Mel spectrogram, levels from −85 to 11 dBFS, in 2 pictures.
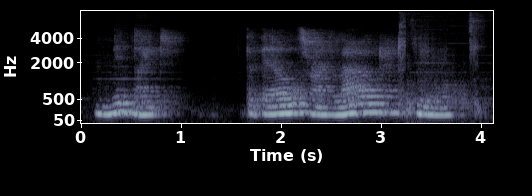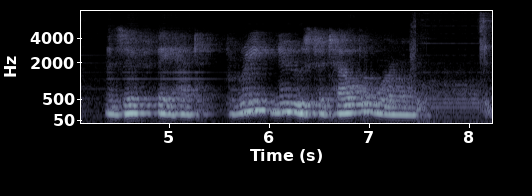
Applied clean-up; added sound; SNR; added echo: neural separator model SepFormer DNS4.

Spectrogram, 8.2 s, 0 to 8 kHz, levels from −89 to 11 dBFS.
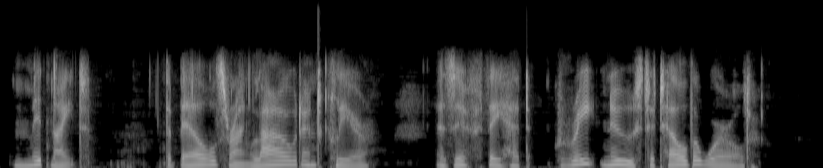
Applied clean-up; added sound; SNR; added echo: none; none; none; none.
